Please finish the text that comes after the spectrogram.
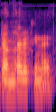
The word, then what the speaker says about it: Sebutinde: You said you were working with, it's Sebutinde, is that how it's pronounced? Judge, yes, Judge Sebutinde.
